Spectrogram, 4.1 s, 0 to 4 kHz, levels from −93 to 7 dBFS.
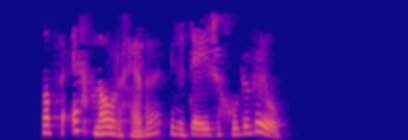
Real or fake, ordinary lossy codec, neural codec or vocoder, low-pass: fake; MP3, 16 kbps; codec, 16 kHz, 2 kbps, X-Codec, HuBERT features, trained on balanced general audio; 3.6 kHz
